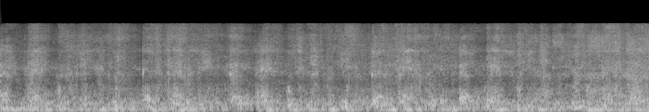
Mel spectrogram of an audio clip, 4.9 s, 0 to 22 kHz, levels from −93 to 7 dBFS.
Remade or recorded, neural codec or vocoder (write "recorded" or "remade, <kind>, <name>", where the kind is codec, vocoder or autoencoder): remade, codec, HILCodec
